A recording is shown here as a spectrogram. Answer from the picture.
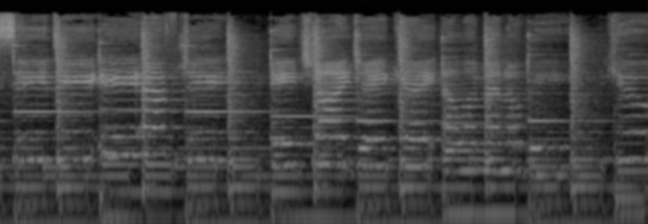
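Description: Cheerful children's background music with a steady beat, a bass line and a bright, jingly melody.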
